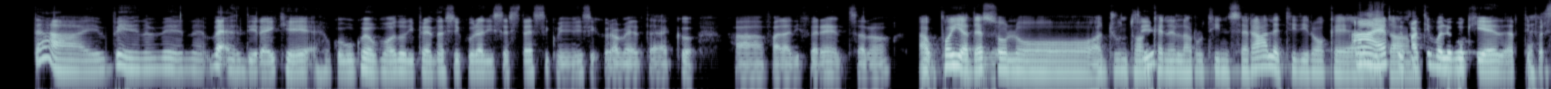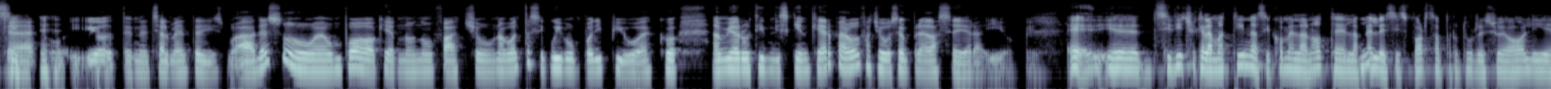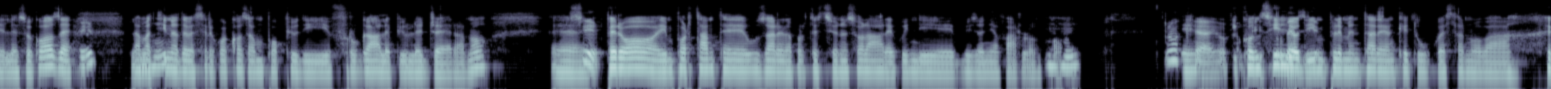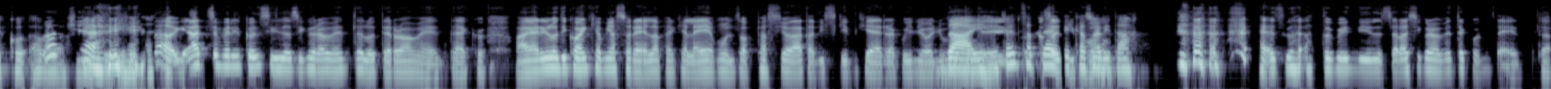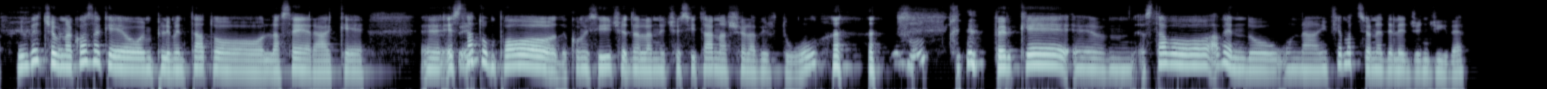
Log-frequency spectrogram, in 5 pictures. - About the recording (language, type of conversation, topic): Italian, unstructured, Qual è la tua routine mattutina e come ti fa sentire?
- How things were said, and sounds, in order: tapping; unintelligible speech; giggle; unintelligible speech; exhale; laughing while speaking: "Okay"; giggle; chuckle; laughing while speaking: "Esatto"; scoff; chuckle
